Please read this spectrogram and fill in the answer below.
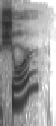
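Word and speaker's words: Shure: You said Sure or Shura? – Shura or sure, Sure. I always said sure. That's how I've always said it.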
